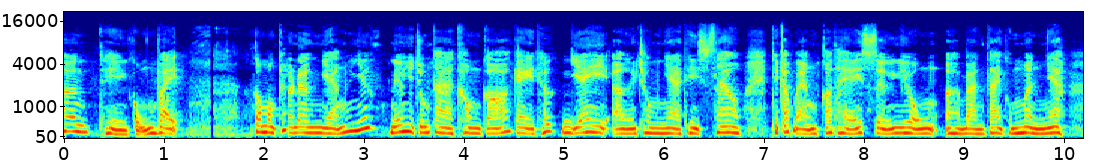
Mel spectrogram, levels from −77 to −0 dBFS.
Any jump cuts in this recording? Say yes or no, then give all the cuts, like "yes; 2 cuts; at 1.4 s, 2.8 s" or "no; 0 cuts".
yes; 1 cut; at 2.2 s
